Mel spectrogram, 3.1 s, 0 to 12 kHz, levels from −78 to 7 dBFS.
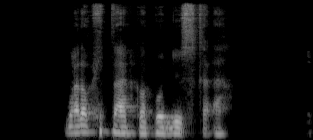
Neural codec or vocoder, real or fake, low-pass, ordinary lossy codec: codec, 24 kHz, 0.9 kbps, WavTokenizer, medium music audio release; fake; 10.8 kHz; MP3, 96 kbps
